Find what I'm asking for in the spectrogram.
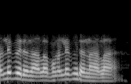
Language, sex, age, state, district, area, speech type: Malayalam, female, 45-60, Kerala, Thiruvananthapuram, urban, conversation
